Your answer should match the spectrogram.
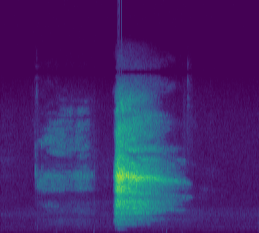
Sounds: Sigh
